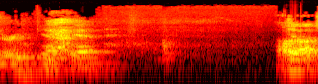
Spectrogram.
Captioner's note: laughing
